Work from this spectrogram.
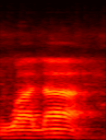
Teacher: Jadi wala itu wajib kita panjangkan satu alif, yaitu mad asli atau mad tabi'i.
